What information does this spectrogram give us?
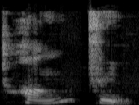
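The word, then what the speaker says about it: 橙子: Ingat ya, ada h-nya, jadi 橙子.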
